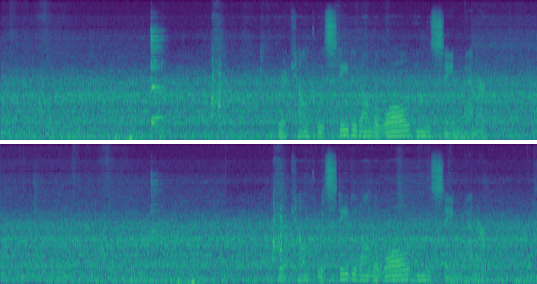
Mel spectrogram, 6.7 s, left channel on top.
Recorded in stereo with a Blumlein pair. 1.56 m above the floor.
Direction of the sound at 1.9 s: 35° left.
